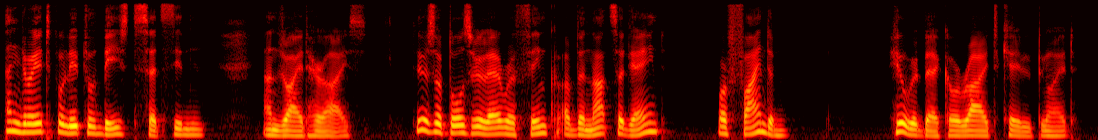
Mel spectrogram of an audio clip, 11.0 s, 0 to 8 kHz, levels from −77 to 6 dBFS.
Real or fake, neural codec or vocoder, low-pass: fake; codec, 16 kHz, 0.5 kbps, FunCodec, trained on LibriTTS, 25 frames a second; 7.2 kHz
